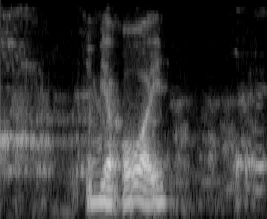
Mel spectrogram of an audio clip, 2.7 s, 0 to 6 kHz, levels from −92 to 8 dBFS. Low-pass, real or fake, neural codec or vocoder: 5.4 kHz; fake; codec, 16 kHz, 16 kbps, FunCodec, trained on Chinese and English, 50 frames a second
